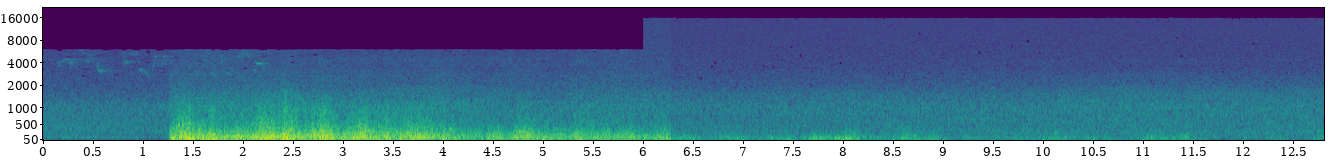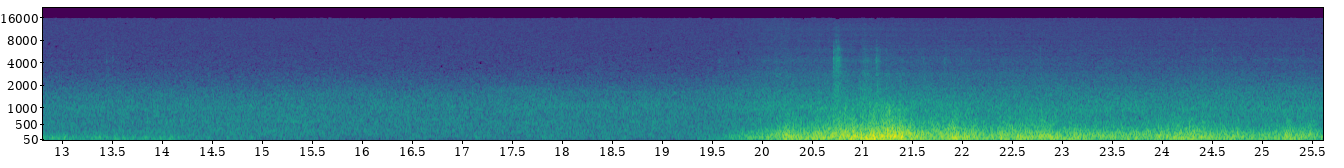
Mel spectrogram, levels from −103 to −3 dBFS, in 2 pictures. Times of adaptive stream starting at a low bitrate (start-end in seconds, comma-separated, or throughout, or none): 0.00-6.00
